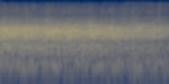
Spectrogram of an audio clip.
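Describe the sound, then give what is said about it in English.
Steady applause from a crowd at Pathfinder Church for the Illuminations team, a dense wash of many hands clapping at once, holding at an even level throughout with a slight easing toward the end. “Yeah, clap for them too.”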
